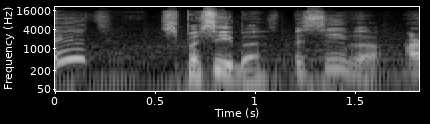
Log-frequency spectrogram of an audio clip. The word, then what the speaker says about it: Спасибо: Spasiba.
